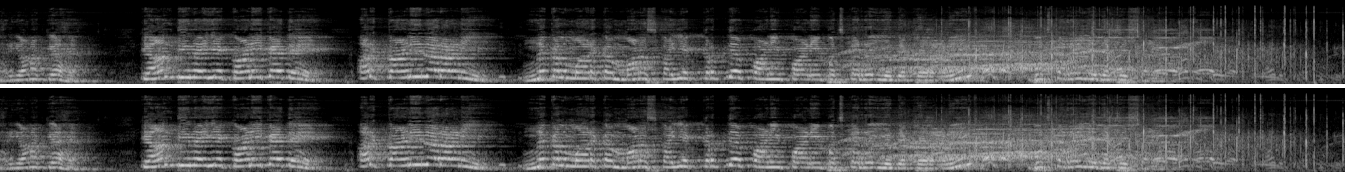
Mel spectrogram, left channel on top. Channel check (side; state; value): both; normal; correlation 0.91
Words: क्या है, कि आंधी ने ये कहानी कह दे, और कहानी न रानी नकल मार का मानस का ये करते पानी पानी, बच कर रही है देखे रानी, बच कर रही है देखे शानी।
